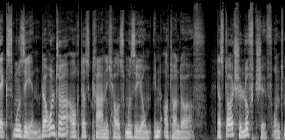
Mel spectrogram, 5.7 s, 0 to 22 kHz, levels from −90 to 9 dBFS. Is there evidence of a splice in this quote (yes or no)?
no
